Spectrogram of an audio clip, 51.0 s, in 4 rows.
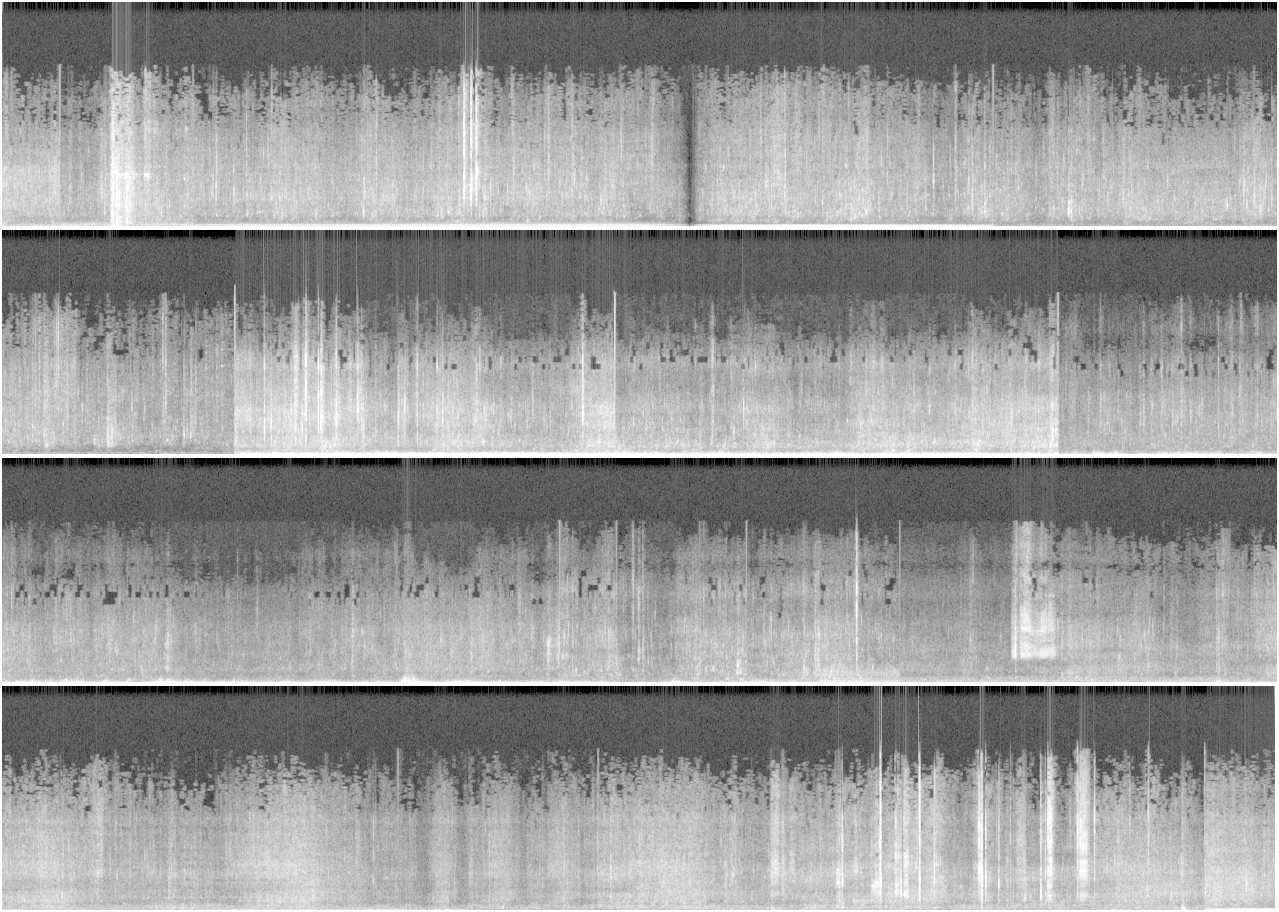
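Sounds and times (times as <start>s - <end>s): small waves lapping on rocks: 0.0s - 17.8s, 28.1s - 50.9s
low hum: 0.1s - 10.4s, 32.8s - 42.9s, 50.2s - 50.9s
wind buffeting microphone: 15.1s - 35.1s
steady low hum: 33.2s - 38.6s, 50.3s - 50.9s.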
